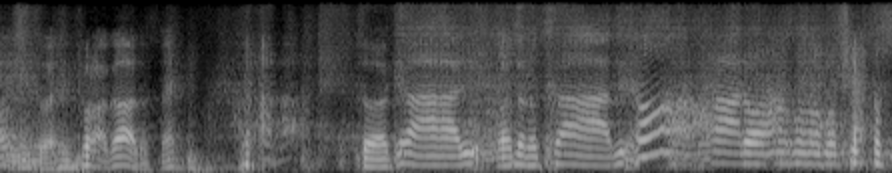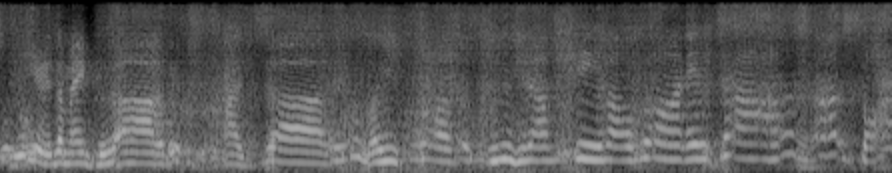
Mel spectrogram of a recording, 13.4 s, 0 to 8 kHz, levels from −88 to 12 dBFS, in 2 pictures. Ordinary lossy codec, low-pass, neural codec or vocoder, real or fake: none; 7.2 kHz; codec, 24 kHz, 0.5 kbps, DualCodec; fake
